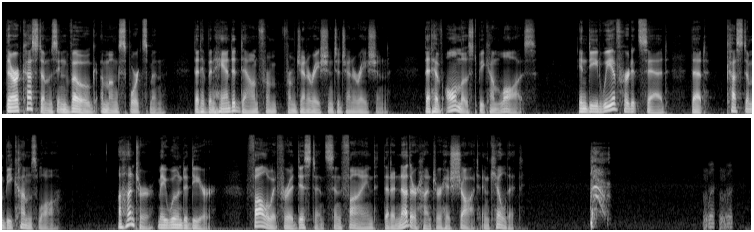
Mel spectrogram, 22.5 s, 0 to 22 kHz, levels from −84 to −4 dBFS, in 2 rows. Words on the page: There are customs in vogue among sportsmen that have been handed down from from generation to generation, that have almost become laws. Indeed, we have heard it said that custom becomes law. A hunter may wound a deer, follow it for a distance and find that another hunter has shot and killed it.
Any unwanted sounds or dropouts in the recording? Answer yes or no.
yes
